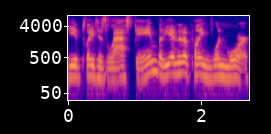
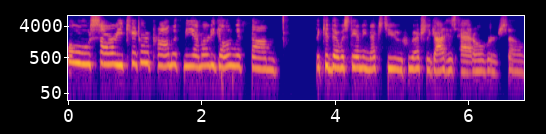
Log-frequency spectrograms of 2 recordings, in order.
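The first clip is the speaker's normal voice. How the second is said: very high, falsetto put-on girl voice; 10 semitones higher than usual. Acting out a girl turning down a boy's prom invite: put-on girl voice. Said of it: "How do you like my girl voice?".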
